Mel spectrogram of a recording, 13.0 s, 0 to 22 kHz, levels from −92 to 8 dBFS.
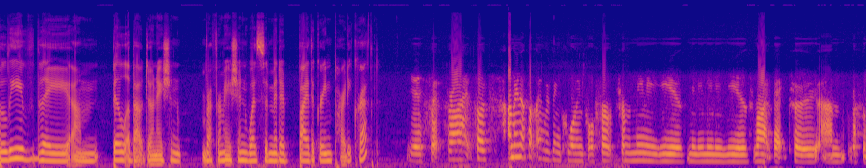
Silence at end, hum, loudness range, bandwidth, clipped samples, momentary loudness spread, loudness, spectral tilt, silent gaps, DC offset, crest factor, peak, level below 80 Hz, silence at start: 0 s; none; 2 LU; 14 kHz; under 0.1%; 7 LU; -22 LUFS; -5 dB/octave; none; under 0.1%; 18 dB; -4 dBFS; -46 dBFS; 0 s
